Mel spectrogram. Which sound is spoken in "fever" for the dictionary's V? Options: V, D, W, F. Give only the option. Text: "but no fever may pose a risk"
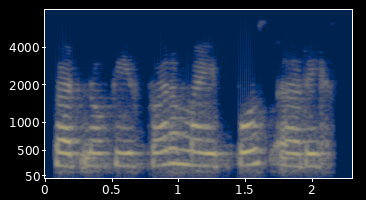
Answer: F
